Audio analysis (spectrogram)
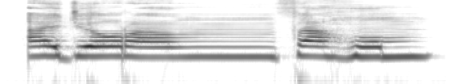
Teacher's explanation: کلمت فہم، فا حروف الاخفاء میں سے ہے اور اخفاء کا معنی ہے چھپا دینا، تو ہم یہ تنوین کو چھپاتے ہوئے لیکن غنہ کے ساتھ یہ حکم کو ادا کریں گے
